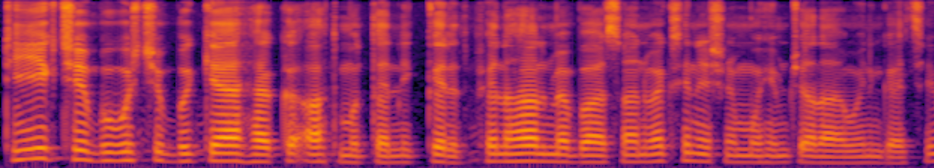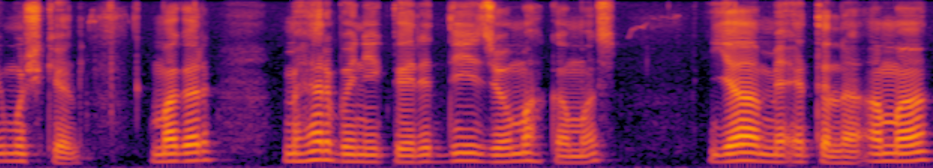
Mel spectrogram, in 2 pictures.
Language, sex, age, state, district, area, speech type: Kashmiri, male, 30-45, Jammu and Kashmir, Ganderbal, rural, read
